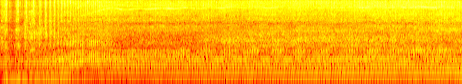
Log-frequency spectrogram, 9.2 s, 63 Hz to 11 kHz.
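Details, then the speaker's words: Ford 6.9 IDI turbo diesel, extra diesel going in: loud, rough rumble with a heavy, uneven knock; fuel knock from overfueling. "There's a lot of extra compression there."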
